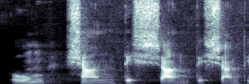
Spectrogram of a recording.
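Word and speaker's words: ॐ शान्तिः शान्तिः शान्तिः: again based on sh this is at the end therefore pronounced as H Om Shanti Shanti Shanti what are we praying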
